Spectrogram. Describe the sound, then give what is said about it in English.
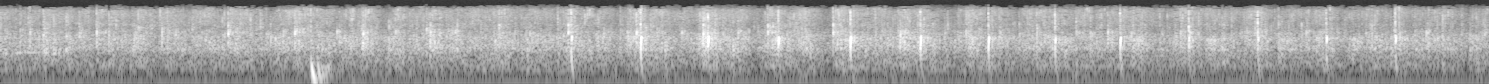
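An audience gives award recipients another round of applause, a dense wash of many hands clapping at once, with sharper individual claps popping out over the sustained roar for several seconds. “Now, would you give all of these recipients another round of applause?”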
